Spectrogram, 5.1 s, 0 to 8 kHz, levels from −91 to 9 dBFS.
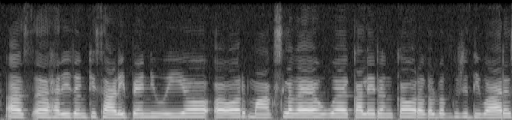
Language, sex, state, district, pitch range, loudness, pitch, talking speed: Hindi, female, Chhattisgarh, Bastar, 230-240 Hz, -13 LUFS, 235 Hz, 270 wpm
